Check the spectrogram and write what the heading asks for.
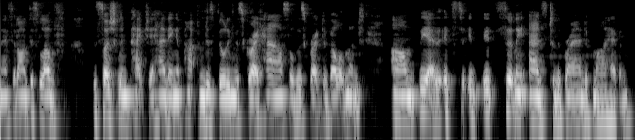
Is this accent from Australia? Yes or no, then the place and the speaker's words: yes; Australia; moved away as an adult; also born or lived in Melbourne, Australia / Sydney, Australia; now in Cairns, Australia; I had a pretty privileged life growing up in Melbourne and Sydney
